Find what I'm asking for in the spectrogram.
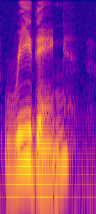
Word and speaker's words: Reading: It's spelled Reading, but pronounced Reading, as any of the workers at the 80 or so independently owned market stalls will tell you.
